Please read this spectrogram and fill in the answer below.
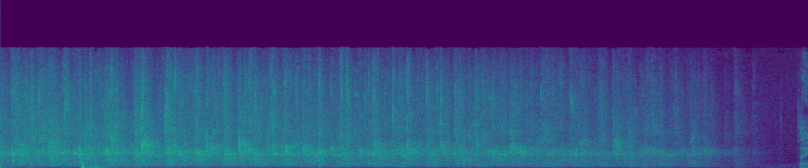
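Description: Audience applauding steadily, with one sharp knock about a second in; the clapping dies away over the last second or so.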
